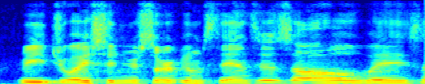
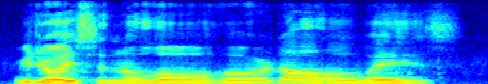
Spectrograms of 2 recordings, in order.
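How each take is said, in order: First: "Rejoice in your circumstances always" asked as a raised, questioning misquote; doubtful wrong quote. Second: "Rejoice in the Lord always" slow, with weight on "Rejoice"; solemn slow scripture correction; emphatic correct quote. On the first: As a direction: pose the wrong version as a question. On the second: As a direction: read it slowly and deliberately as the true verse. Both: Shown as a demonstration. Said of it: "No, no, it says".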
